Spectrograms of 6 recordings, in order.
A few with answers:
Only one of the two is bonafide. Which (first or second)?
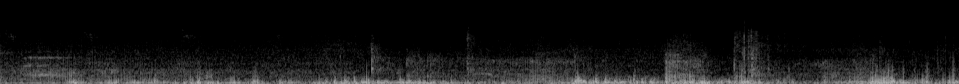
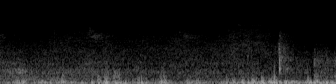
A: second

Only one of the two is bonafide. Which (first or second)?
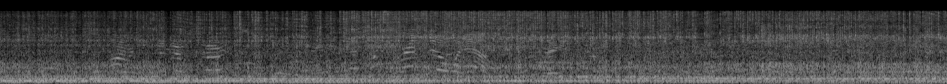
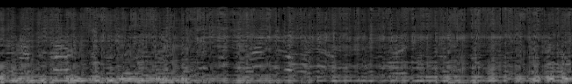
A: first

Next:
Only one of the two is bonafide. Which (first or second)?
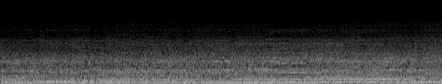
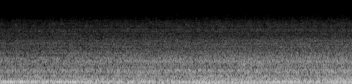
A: second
